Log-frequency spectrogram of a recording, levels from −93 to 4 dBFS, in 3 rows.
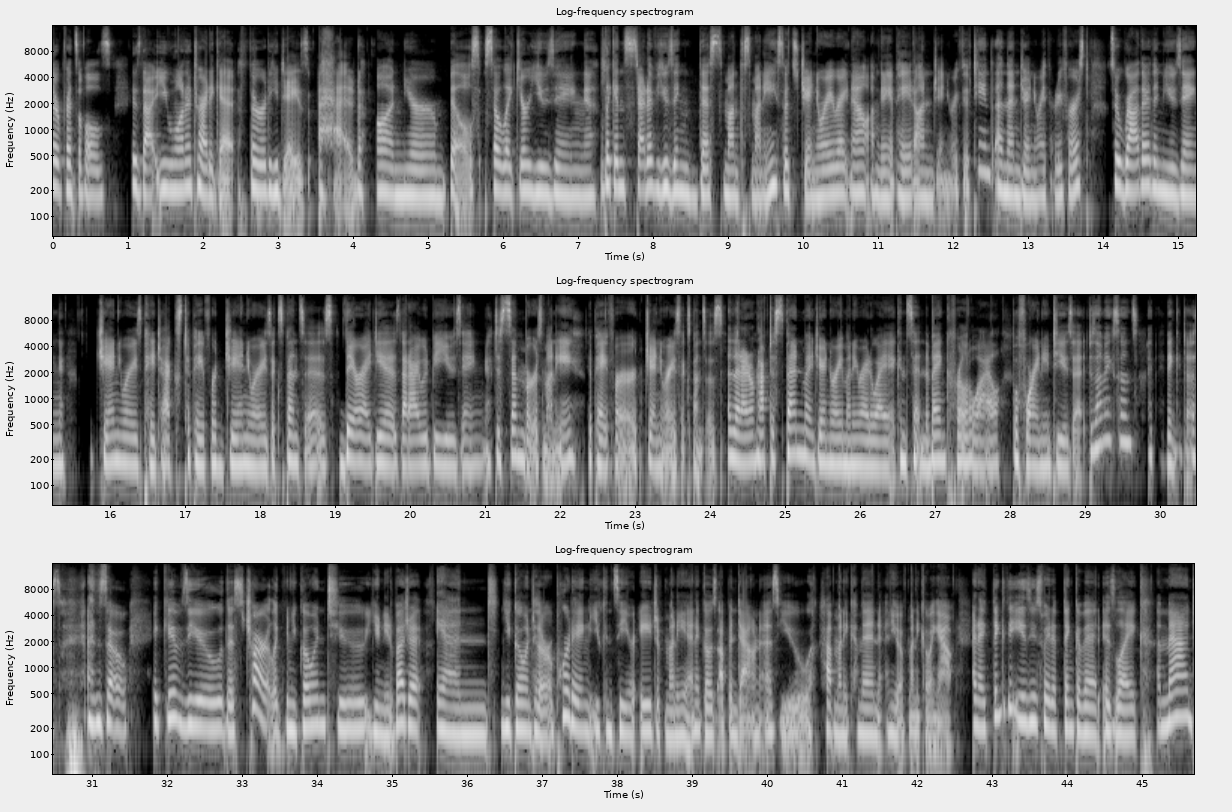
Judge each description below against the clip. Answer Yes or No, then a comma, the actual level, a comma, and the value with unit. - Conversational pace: No, fast, 220 wpm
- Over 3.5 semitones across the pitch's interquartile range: No, average, 3.2 semitones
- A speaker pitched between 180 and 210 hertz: Yes, medium, 185 Hz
